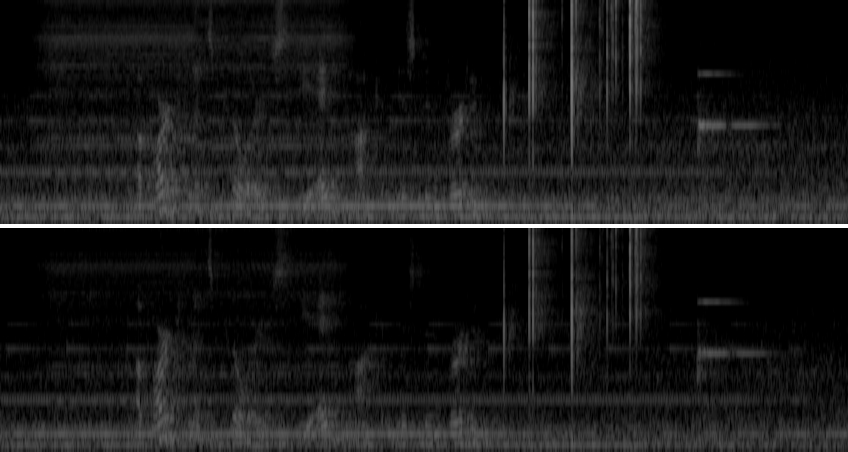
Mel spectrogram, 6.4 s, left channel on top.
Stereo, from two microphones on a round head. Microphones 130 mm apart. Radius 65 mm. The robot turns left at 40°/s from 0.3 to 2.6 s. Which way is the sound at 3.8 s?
25° left (ahead or behind).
